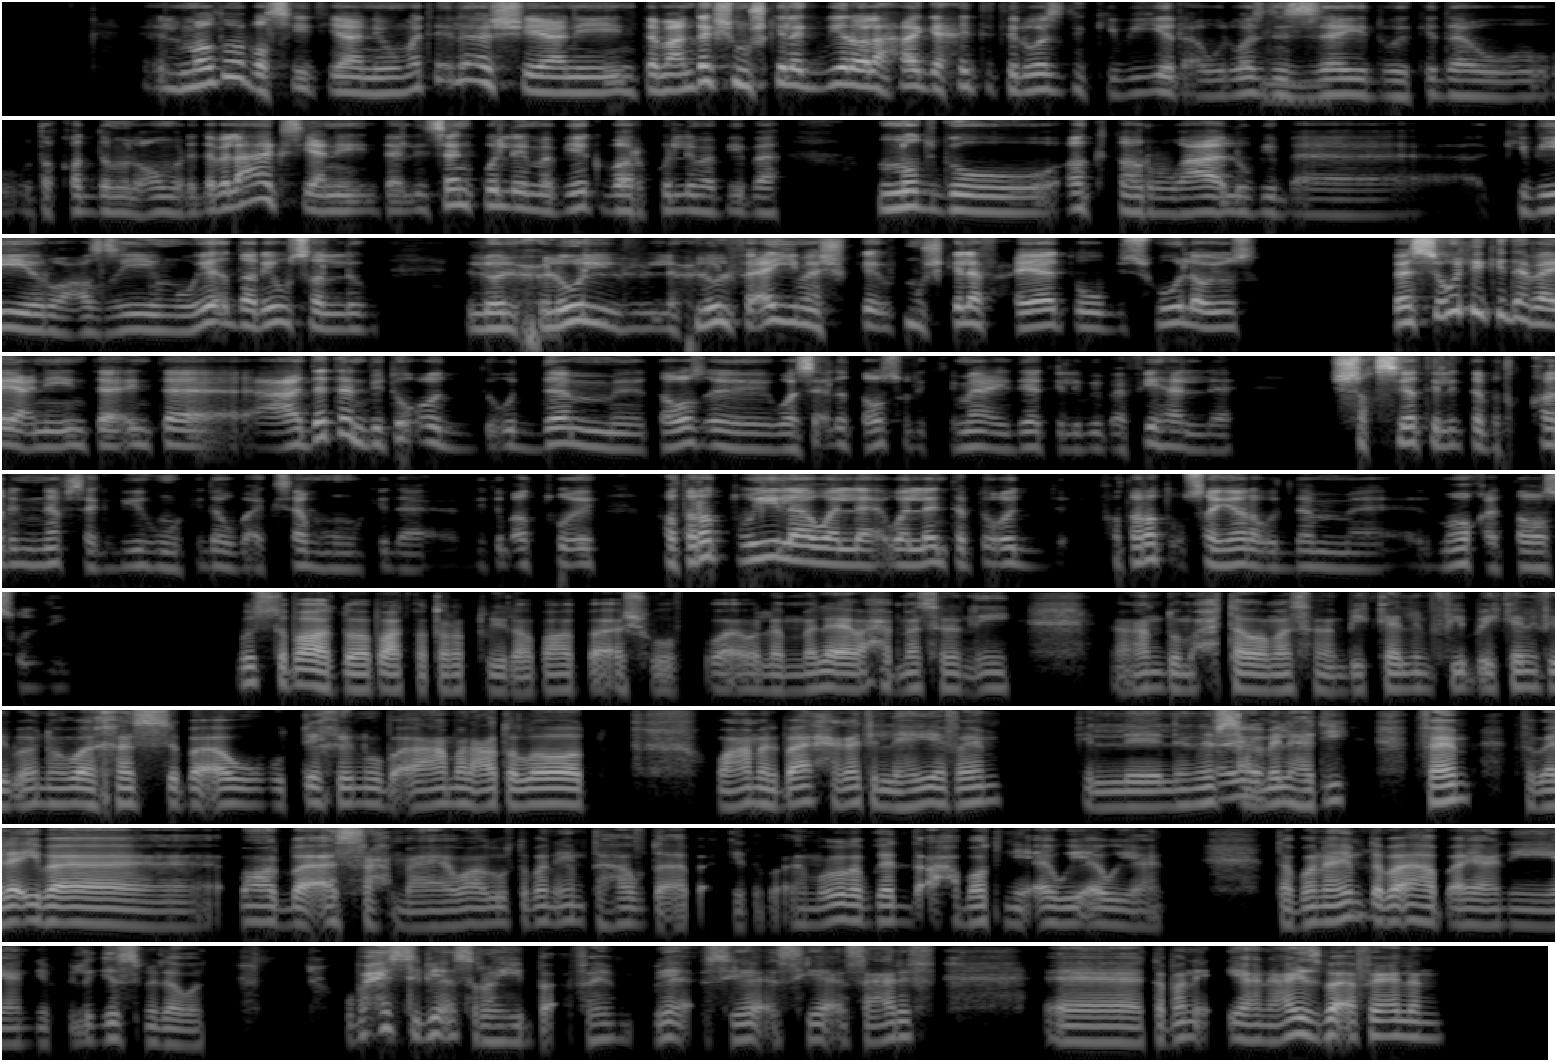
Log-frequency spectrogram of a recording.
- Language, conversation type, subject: Arabic, advice, إزّاي بتوصف/ي قلقك من إنك تقارن/ي جسمك بالناس على السوشيال ميديا؟
- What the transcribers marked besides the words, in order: tapping; other background noise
